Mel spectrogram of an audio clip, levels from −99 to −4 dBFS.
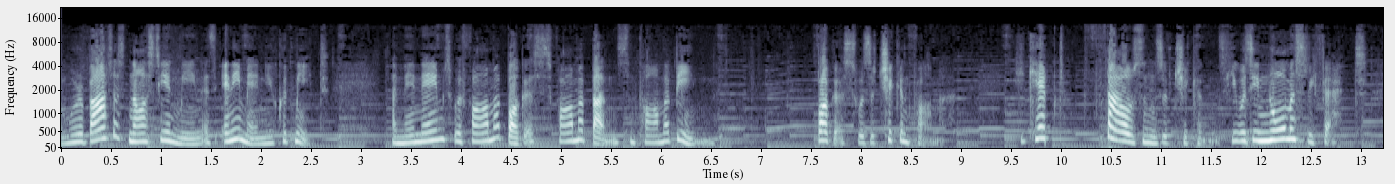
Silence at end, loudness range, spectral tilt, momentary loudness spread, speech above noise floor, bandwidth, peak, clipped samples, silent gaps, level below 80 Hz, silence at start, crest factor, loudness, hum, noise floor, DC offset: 0.1 s; 5 LU; -5.5 dB/octave; 21 LU; 22 dB; 13 kHz; -2 dBFS; under 0.1%; none; -48 dBFS; 0 s; 18 dB; -18 LUFS; none; -40 dBFS; under 0.1%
